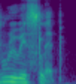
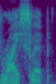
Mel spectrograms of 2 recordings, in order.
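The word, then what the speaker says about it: Ruislip: in Northwest London um I used to think it was ruis slip you know ruis slip ruis lip yeah was it's rice lip rice lip yeah like you got a bit of rice on your lip he you get your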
